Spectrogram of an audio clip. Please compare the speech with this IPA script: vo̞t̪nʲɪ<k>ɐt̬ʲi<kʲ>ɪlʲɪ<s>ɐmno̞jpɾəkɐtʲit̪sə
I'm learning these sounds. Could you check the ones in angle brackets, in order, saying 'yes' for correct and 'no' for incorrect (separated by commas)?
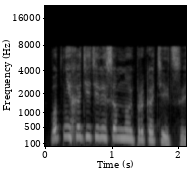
no, no, yes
